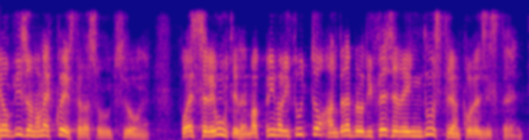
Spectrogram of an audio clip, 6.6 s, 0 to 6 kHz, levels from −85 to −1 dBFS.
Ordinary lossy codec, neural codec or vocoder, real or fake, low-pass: none; codec, 44.1 kHz, 3.4 kbps, Pupu-Codec; fake; 5.4 kHz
